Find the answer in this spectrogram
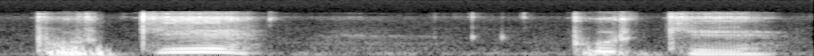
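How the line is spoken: Calm, quiet question. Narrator (Portuguese): Ela não parecia irritada por minhas palavras e simplesmente perguntou em voz baixa

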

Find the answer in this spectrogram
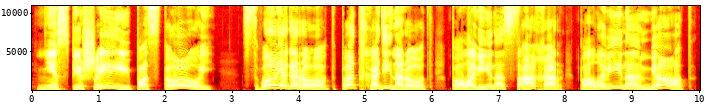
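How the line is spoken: Loud calling out. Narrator (Russian): Зазывает громко

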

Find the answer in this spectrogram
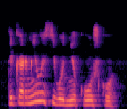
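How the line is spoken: Mother's sigh. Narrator (Russian): вздохнула мать

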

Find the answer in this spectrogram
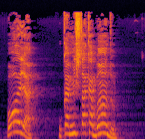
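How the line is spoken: Shouting to get attention. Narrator (Portuguese): gritou chamando a atenção do filho

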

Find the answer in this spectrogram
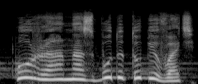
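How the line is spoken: Lively exclamation. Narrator (Russian): воскликнула Маша, оживляясь

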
